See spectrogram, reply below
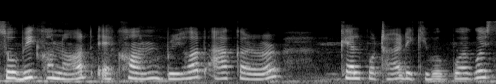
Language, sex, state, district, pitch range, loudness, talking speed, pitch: Assamese, female, Assam, Sonitpur, 260-285 Hz, -16 LUFS, 95 wpm, 275 Hz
